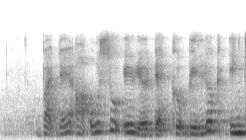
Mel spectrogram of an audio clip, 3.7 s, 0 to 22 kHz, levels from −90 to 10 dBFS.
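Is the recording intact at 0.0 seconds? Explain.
Yes, the speech is intact at 0.0 seconds, with no fault there beyond the normal band limit around 8 kHz from the call path it passed through.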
